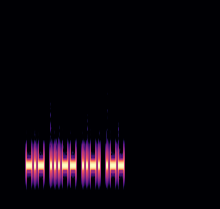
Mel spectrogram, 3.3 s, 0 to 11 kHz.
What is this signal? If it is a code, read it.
Morse code, heard as a keyed tone, about 40 wpm, 700 Hz. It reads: K3FW
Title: USA Call Signs - 4 Characters - 40wpm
